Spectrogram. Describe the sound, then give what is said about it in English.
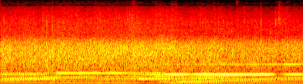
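Congregation applause at a church service, dense steady clapping sustained for about three seconds over held musical tones. “clap for Jesus. Clap for Jesus.”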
